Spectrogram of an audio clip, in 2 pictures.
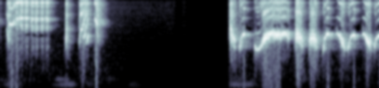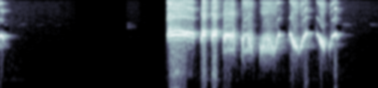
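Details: Orange-headed thrush of the Bali form, a master song for young spotted birds or silent ones, in a tight, loud style: three bursts of rapid looping whistled notes with crisp chips, separated by silent gaps.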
